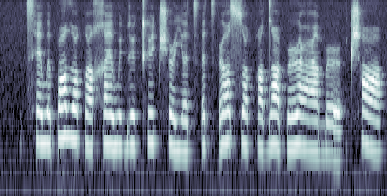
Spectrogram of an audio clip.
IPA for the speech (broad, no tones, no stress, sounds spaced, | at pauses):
t͡sʰ ɛ w ə p ɑ ðˤ o qʷ ɑ χ ɛ w ʏ ɡ ø kʰ ʏ t͡ʃʰ ə˞ j ə t͡sʼ ə t͡sʼ ə˞ sˤ u qʷ ə˞ dˤ ɛ p ə˞ ʕ a m ə˞ | t͡ʃʰ ɑ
